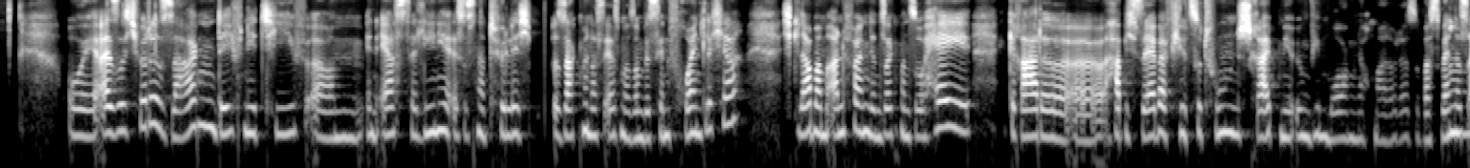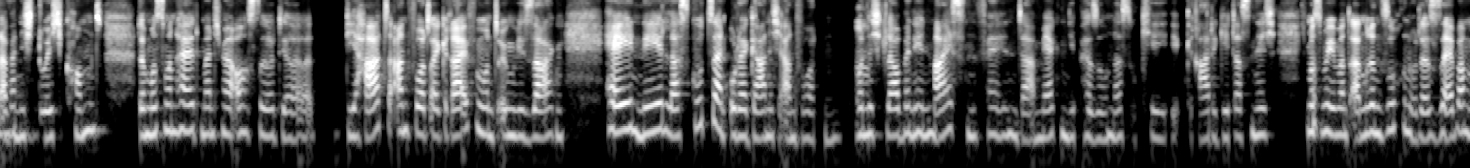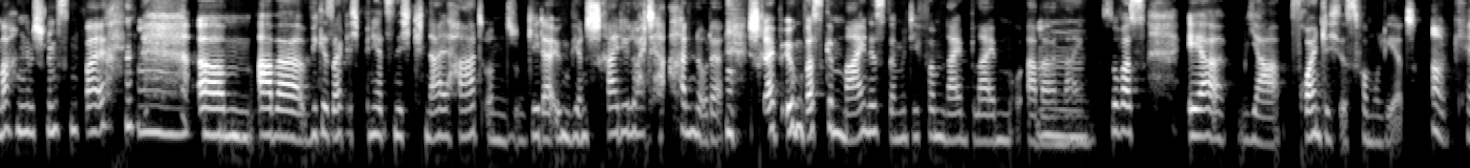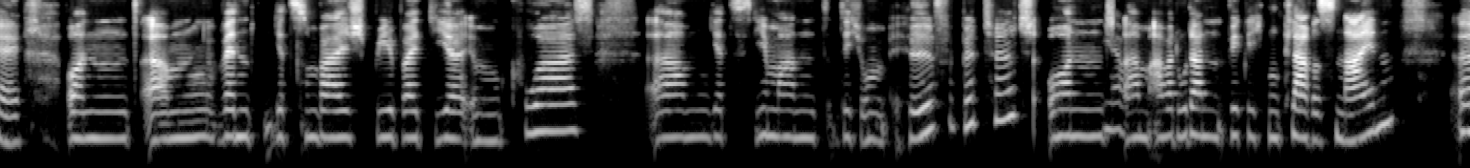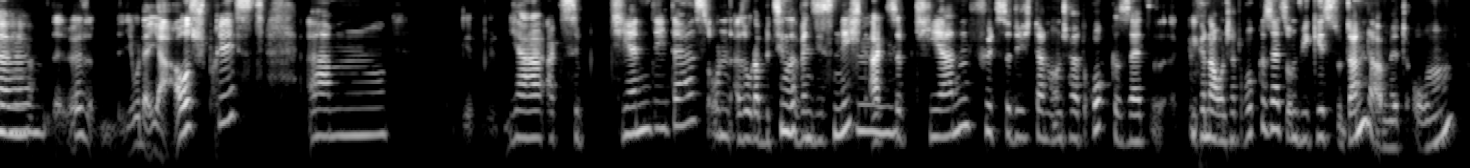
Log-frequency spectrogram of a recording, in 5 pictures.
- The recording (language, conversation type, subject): German, podcast, Wie gibst du Unterstützung, ohne dich selbst aufzuopfern?
- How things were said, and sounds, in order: background speech; chuckle; laughing while speaking: "schreie die Leute an"; chuckle; chuckle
